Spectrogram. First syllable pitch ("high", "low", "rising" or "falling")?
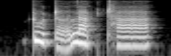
falling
